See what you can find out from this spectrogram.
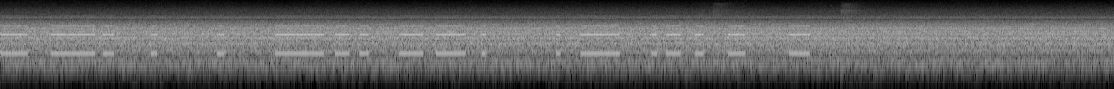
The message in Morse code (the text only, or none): none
